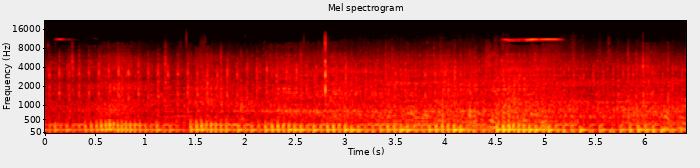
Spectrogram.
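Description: Motorcycle engine running steadily with a rapid, even pulse.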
